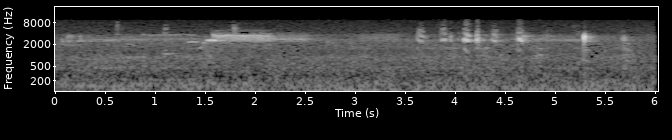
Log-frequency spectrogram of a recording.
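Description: Songbirds calling: a buzzy, wheezing note about two seconds in, then a quick run of sharp chips and clicks, the loudest near the end.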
